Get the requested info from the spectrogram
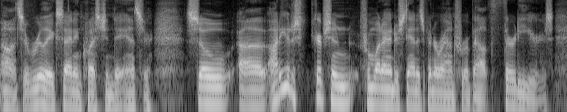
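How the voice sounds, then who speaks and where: A man speaks at a medium pitch with a plain, everyday voice, his pitch varying an ordinary amount. He talks at a fairly quick pace on a very clean recording with a silent background. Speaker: voice actor and audio description narrator. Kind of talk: interview conversation.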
